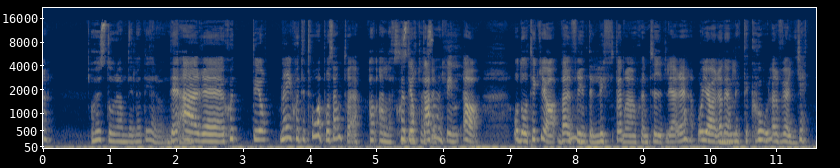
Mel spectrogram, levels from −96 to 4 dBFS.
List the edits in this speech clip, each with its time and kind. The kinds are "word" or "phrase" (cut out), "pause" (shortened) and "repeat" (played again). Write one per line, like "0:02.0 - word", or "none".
0:05.2 - word
0:05.8 - phrase
0:08.7 - word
